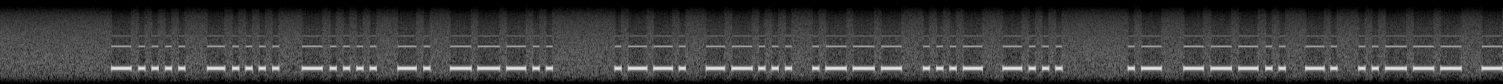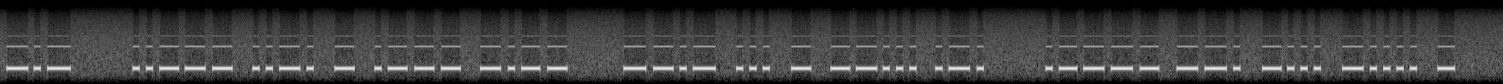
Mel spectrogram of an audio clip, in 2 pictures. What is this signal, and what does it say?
Morse code, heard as a keyed tone, hand-sent with a bug key, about 18 wpm, 750 Hz. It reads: 666N8 P7JVB A8N2Q 2FTJY QST7R 1GB6T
